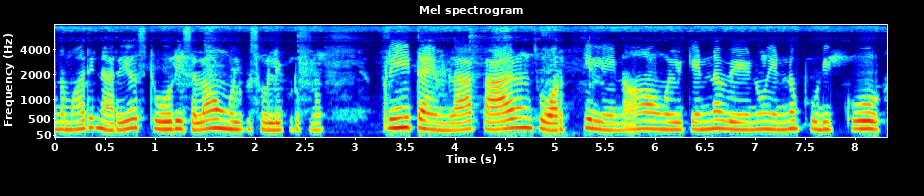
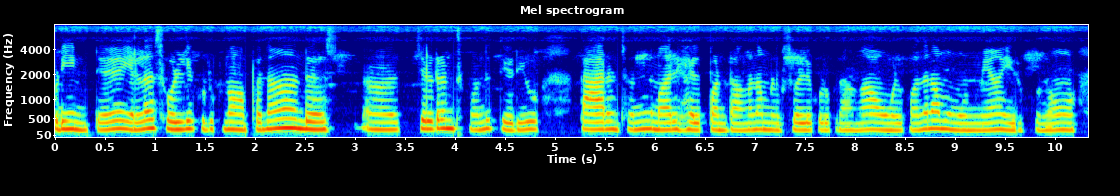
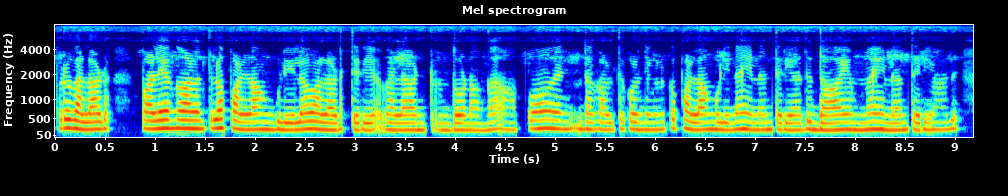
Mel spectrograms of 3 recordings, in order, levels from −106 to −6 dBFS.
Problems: none marked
